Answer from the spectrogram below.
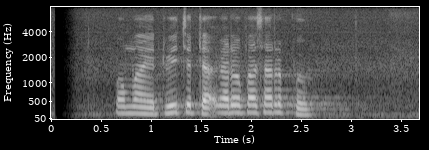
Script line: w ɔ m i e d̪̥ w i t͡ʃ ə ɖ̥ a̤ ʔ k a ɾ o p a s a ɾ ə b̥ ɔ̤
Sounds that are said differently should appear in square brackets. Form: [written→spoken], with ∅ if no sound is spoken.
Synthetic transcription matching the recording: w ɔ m [i→a] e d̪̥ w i t͡ʃ ə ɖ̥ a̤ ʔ k a ɾ o p a s a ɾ ə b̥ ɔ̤

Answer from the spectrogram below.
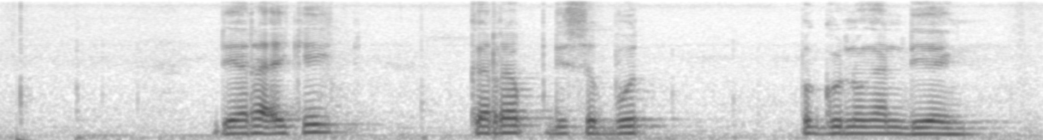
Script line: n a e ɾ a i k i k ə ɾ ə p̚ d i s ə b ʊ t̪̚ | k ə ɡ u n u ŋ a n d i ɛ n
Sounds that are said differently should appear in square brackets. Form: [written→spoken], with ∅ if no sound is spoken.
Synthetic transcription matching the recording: [n→d] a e ɾ a i k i k ə ɾ ə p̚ d i s ə b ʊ t̪̚ | [k→p] ə ɡ u n u ŋ a n d i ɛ [n→ŋ]

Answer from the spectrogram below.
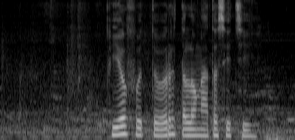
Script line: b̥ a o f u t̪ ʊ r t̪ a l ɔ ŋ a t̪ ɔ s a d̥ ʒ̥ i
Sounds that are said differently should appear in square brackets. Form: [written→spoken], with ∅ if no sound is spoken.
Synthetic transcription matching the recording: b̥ [a→i] o f u t̪ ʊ r t̪ [a→ə] l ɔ ŋ a t̪ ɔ s [a→i] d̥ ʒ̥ i

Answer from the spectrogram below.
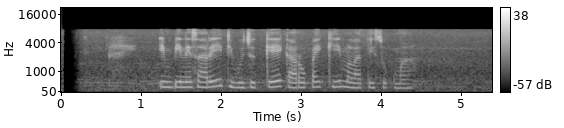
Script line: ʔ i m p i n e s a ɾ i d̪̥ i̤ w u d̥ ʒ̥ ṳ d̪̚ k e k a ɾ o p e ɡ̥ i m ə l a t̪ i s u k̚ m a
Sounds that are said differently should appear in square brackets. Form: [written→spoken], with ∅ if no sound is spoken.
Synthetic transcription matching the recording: ʔ i m p i n e s a ɾ i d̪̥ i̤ w u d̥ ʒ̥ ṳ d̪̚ k e k a ɾ o p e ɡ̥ i m ə l a t̪ i s u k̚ m a

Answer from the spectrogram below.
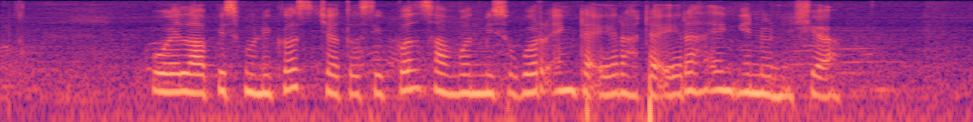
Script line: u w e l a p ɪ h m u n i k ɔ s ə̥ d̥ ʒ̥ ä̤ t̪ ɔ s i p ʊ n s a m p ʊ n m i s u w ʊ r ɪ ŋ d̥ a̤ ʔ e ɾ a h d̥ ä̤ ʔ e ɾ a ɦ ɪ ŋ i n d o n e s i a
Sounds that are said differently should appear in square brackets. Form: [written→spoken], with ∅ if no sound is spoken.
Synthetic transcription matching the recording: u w e l a p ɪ [h→s] m u n i k ɔ s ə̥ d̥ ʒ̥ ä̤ t̪ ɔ s i p ʊ n s a m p ʊ n m i s u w ʊ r ɪ ŋ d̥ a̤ ʔ e ɾ a h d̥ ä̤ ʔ e ɾ a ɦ ɪ ŋ i n d o n e s i a

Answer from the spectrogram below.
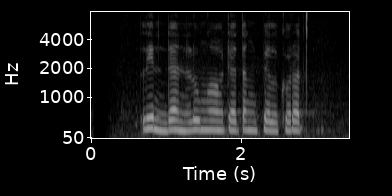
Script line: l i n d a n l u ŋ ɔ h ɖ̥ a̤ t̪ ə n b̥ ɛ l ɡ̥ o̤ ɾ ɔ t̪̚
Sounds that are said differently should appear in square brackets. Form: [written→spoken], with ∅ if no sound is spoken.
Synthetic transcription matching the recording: l i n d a n l u ŋ ɔ h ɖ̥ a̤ t̪ ə [n→ŋ] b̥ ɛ l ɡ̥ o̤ ɾ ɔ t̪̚

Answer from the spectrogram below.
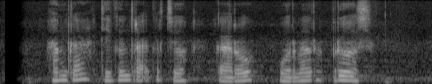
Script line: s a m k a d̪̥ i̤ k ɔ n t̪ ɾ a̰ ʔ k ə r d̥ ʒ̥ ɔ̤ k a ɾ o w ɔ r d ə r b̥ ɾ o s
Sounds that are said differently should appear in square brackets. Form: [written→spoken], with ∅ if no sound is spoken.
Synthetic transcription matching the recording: [s→h] a m k a d̪̥ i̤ k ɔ n t̪ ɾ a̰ ʔ k ə r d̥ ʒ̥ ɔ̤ k a ɾ o w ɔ r [d→n] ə r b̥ ɾ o s

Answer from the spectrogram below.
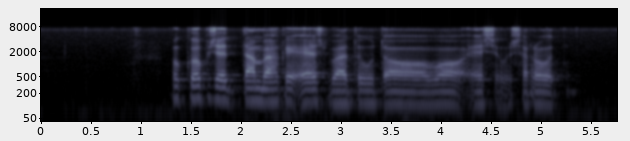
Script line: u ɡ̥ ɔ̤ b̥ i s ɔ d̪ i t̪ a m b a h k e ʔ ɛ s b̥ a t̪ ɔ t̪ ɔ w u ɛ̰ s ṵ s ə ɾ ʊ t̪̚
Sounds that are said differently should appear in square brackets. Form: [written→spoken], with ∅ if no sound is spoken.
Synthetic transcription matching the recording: u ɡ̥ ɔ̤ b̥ i s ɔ d̪ i t̪ a m b a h k e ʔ ɛ s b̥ a t̪ [ɔ→u] t̪ ɔ w [u→ɔ] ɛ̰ s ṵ s ə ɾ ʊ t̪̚

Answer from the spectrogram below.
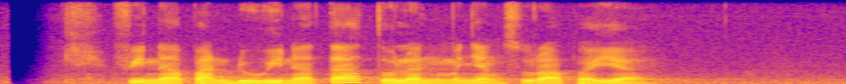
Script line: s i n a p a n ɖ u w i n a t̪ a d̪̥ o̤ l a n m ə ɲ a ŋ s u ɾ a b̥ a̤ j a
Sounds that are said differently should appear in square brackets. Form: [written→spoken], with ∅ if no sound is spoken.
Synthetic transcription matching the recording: [s→f] i n a p a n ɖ u w i n a t̪ a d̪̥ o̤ l a n m ə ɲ a ŋ s u ɾ a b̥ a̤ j a

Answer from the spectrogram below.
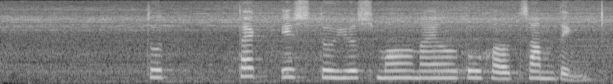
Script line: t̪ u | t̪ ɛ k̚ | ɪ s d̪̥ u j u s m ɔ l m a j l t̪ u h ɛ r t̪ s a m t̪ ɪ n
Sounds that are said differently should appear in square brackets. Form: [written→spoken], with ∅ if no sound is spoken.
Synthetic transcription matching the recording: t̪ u | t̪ ɛ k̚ | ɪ s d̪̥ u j u s m ɔ l [m→n] a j l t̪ u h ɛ [r→l] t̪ s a m t̪ ɪ [n→ŋ]

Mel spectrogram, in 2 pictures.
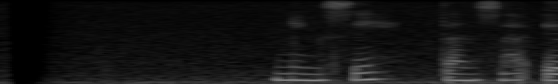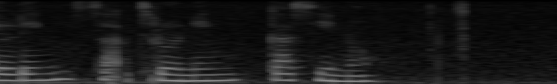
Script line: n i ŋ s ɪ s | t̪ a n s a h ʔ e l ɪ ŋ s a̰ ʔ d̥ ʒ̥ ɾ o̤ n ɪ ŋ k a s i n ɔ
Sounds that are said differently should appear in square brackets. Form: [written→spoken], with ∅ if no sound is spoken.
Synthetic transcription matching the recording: n [i→ɪ] ŋ s ɪ [s→h] | t̪ a n s a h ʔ e l ɪ ŋ s a̰ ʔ d̥ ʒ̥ ɾ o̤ n ɪ ŋ k a s i n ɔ

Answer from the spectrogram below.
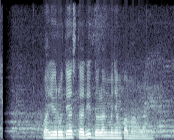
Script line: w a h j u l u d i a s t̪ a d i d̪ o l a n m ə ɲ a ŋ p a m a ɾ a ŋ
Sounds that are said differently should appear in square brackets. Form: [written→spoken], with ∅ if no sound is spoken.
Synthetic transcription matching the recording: w a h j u [l→ɾ] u d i a s t̪ a d i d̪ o l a n m ə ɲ a ŋ p a m a [ɾ→l] a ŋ

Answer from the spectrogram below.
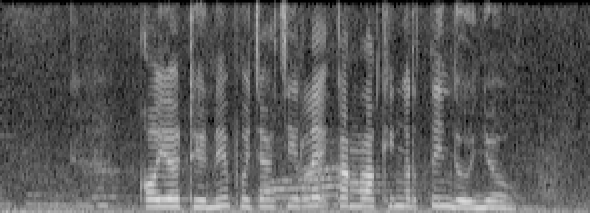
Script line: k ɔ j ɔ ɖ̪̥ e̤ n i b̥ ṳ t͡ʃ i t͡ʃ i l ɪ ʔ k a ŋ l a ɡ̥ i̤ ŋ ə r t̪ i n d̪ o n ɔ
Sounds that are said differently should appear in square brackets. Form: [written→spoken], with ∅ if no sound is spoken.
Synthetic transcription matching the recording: k ɔ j ɔ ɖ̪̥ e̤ n [i→e] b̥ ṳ t͡ʃ [i→a] t͡ʃ i l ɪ ʔ k a ŋ l a ɡ̥ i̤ ŋ ə r t̪ i n d̪ o [n→ɲ] ɔ

